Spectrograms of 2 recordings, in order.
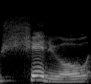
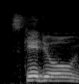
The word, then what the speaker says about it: schedule: Et parfois, vous entendrez, notamment en anglais britannique, I like to schedule a meeting. Moi, je préfère plus la prononciation à l'américaine, vous l'avez compris. Donc, je vous dirais schedule, mais schedule est aussi possible.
